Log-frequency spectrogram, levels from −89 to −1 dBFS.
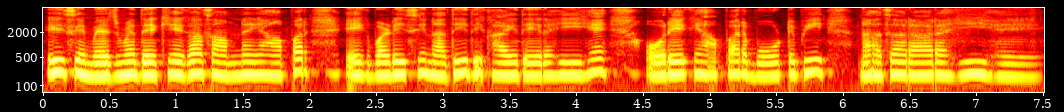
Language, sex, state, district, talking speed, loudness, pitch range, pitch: Hindi, female, Rajasthan, Jaipur, 200 wpm, -16 LUFS, 185-195 Hz, 190 Hz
